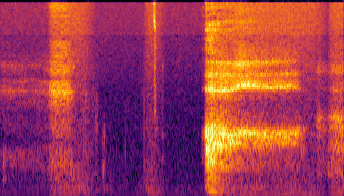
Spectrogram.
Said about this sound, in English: It's called coffee. And the simultaneous sip. It happens now. Go.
